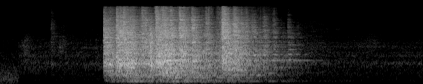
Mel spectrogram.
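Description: A glass dish scrapes onto a metal oven rack.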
